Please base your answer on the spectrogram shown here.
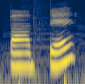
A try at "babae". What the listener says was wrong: Oh, we're reading Tagalog, not English. You read it by syllables. Nope. Babae.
